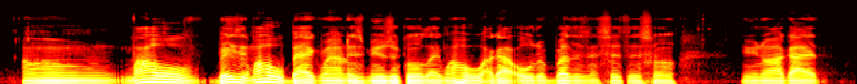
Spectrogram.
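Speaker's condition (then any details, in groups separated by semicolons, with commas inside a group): No condition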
